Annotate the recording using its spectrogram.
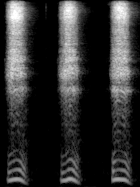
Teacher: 쉬 와 똑같은 방법으로 발음을 하되 유성 음 이기 때문에 목청을 울려서 u 즉 6 처럼 발음을 합니다 그러면 우리말의 즈와 주에 중간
